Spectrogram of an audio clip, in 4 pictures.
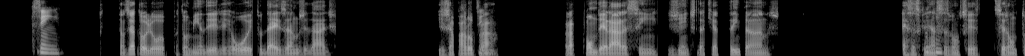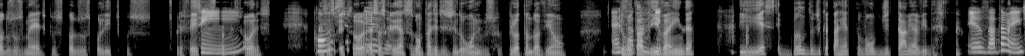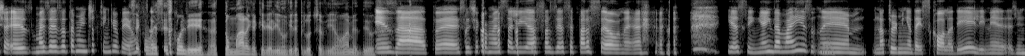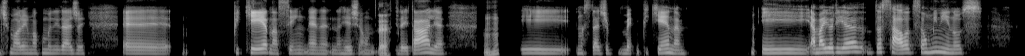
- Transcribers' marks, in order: tapping; laugh; chuckle; laugh
- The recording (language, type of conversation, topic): Portuguese, podcast, Como você equilibra o trabalho e o tempo com os filhos?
